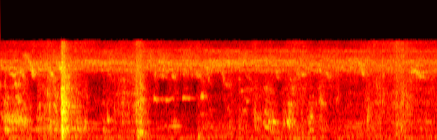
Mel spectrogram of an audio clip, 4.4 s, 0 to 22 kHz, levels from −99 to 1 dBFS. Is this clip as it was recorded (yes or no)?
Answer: no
